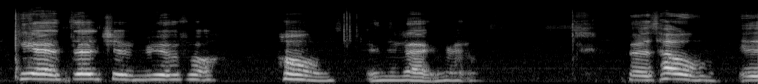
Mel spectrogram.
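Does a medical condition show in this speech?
Yes: throat cancer radiation damage.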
